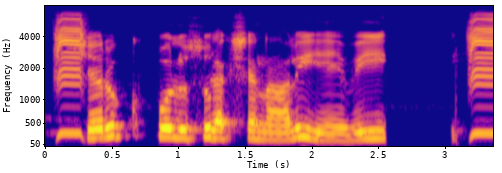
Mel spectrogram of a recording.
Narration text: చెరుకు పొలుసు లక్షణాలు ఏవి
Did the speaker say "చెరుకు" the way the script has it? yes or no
yes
